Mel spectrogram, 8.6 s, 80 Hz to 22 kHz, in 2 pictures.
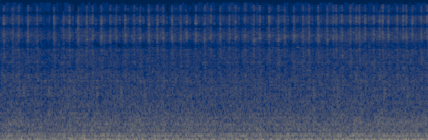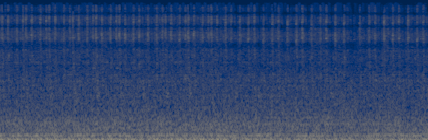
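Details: Rolls-Royce Silver Cloud S2 warmed up, plug leads pulled one by one: deep uneven lumpy idle barely changing on one lead, suggesting a dead cylinder; suspected plug misfire, not confirmed.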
